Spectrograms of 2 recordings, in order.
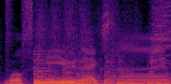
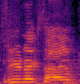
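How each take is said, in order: First: It is said with low energy. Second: It is said with high energy.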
